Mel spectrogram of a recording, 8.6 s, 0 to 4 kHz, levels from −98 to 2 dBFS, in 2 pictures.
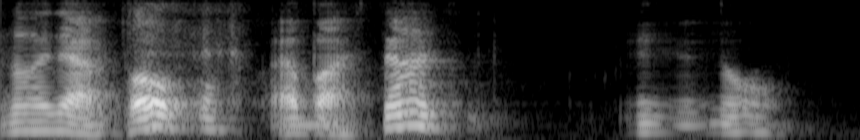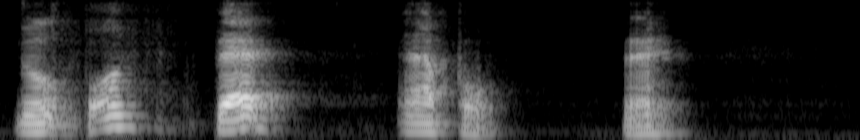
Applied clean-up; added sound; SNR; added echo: neural mask model DeepFilterNet 3.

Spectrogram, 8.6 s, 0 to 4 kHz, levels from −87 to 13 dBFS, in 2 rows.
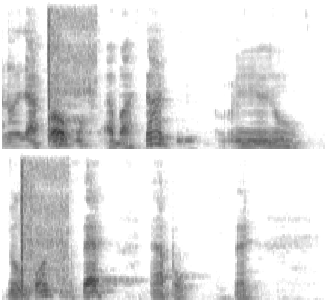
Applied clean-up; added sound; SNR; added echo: classical method WPE with log-MMSE.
